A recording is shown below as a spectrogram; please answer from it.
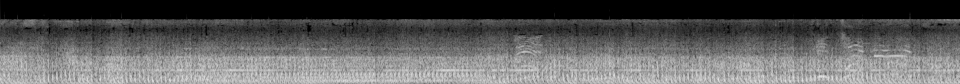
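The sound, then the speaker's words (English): Loud rotor thumping and engine whine of two military helicopters returning to a special forces hangar, a steady dense roar that continues unbroken through the whole clip. “Kelly is standing at the hangar as the two helicopters return.”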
